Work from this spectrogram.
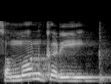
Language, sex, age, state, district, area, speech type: Maithili, male, 45-60, Bihar, Saharsa, urban, spontaneous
